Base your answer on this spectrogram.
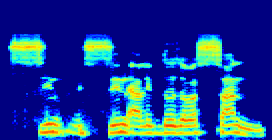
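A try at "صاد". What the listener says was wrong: সিন নয়, আলিও পড়তে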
